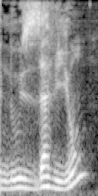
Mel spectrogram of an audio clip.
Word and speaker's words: nous avions: Nous avions, let's make this beautiful liaison here. Nous avions, okay?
